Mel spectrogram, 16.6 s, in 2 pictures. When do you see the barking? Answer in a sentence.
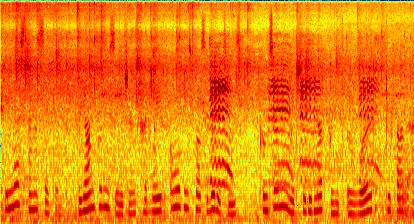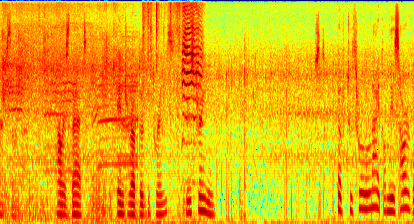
The barking can't be heard in this clip.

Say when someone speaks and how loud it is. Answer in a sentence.
You can hear the talking from 0.0 to 12.6 s, at a steady volume; and briefly from 14.6 to 16.5 s.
